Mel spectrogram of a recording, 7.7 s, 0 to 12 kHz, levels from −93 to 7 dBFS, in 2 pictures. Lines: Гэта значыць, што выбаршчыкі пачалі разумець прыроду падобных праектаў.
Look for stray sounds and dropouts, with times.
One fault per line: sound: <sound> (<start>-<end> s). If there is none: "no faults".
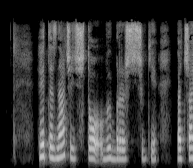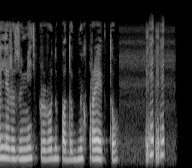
sound: laugh (6.8-7.2 s)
